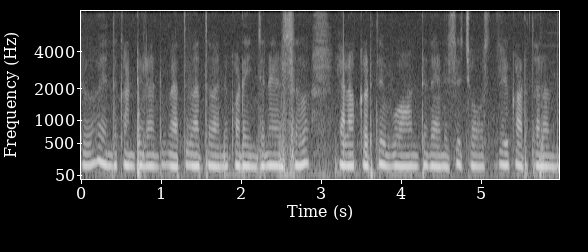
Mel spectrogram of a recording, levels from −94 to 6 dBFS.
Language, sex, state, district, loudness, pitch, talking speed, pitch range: Telugu, female, Andhra Pradesh, Manyam, -18 LUFS, 160 Hz, 140 wpm, 155-165 Hz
